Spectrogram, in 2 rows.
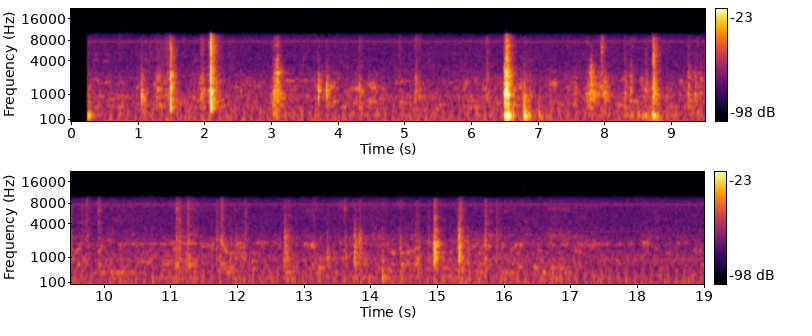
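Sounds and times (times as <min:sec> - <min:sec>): plastic speaker clicks and knocks: 0:06.5 - 0:07.0.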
